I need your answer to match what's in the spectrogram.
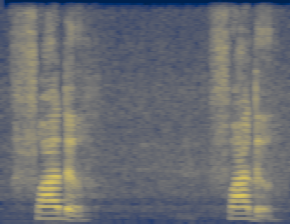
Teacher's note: The second syllable is weak and shorter than the first, less long, and has a vowel that cannot occur in strong syllable. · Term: weak syllable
